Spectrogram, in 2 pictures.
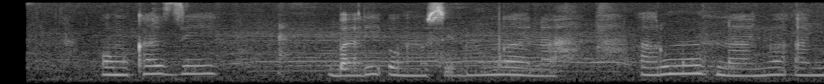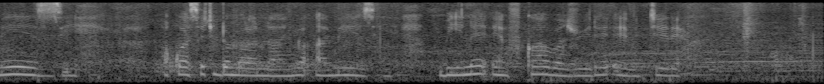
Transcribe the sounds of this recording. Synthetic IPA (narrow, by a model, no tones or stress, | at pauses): o̞mukazi | βaɾiʔo̞mumusḭβnomwaːnaː | ɾimunaɲwaːmiːzi | akwaːse̞ːcido̞moɾanaɲwaʔamiːzi | βiːne̞ʔeɱfu̥kaβaʒwiːɾe̞ʔːβiɟiɾe̞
